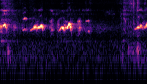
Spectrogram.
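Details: Rippling, fluty whistles from a pet cockatiel run in a wavering melodic string, pausing briefly before a final rising note.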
